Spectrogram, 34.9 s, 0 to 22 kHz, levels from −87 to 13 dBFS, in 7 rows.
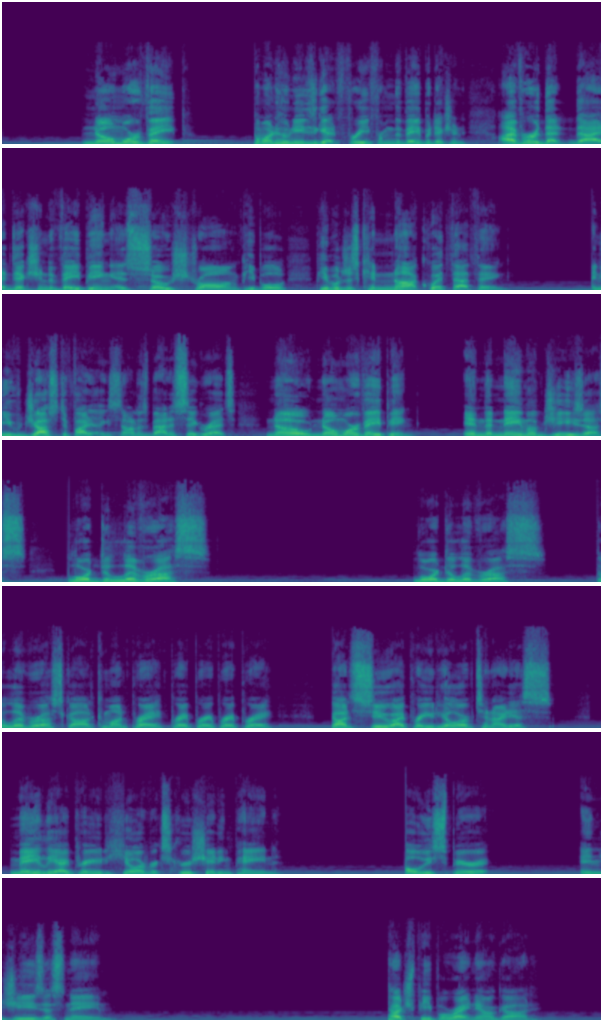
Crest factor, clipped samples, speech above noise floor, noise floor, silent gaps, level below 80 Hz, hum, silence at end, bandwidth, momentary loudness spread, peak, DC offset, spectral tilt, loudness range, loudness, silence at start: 26 dB; under 0.1%; 37 dB; -63 dBFS; none; -68 dBFS; none; 0.55 s; 16 kHz; 10 LU; -2 dBFS; under 0.1%; -4 dB/octave; 6 LU; -26 LUFS; 0.65 s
